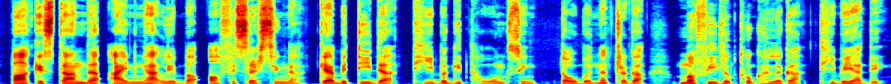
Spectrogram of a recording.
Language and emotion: Manipuri, neutral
